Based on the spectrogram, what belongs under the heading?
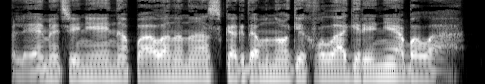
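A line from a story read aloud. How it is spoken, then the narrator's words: Growled. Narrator (Russian): прорычал он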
